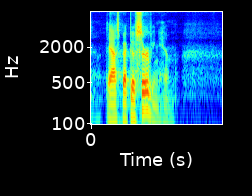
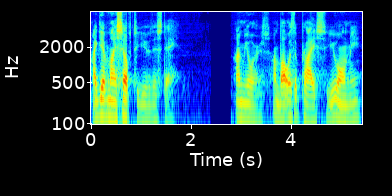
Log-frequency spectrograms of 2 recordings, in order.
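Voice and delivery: prayer; 3 semitones lower than usual. Acted. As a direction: give yourself to God in prayer. Speaker voices a morning prayer.

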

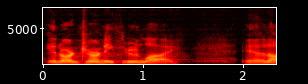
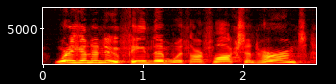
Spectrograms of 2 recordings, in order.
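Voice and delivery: much higher and louder, protesting in disbelief; incredulous; 7 semitones higher, 7 dB louder than usual. Acted. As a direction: challenge God as if the plan is absurd. Moses arguing with God incredulously.

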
